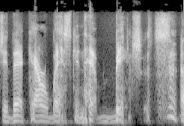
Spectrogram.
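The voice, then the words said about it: Imitates another person's strange voice. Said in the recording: “this character that I did an impression of, Joe Exotic, you know, because he's got this kind of great kind of strange voice”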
